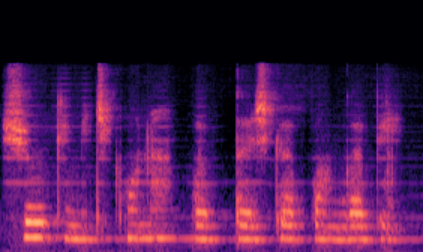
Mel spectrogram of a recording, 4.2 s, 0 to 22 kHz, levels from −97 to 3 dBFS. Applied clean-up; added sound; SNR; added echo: neural separator model SepFormer DNS4.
